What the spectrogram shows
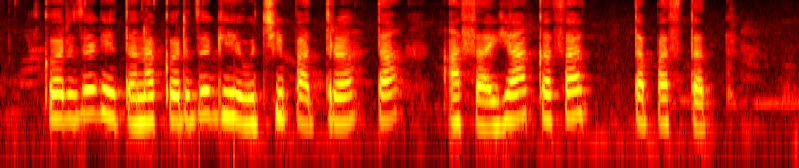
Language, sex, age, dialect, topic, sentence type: Marathi, female, 18-24, Southern Konkan, banking, question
